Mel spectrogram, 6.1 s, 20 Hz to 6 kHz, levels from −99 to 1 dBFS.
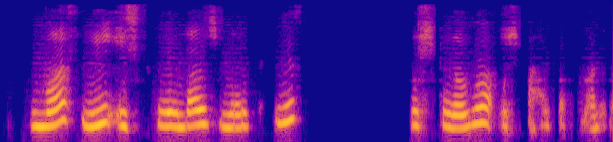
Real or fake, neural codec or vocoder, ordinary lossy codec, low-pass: fake; codec, 16 kHz, 1 kbps, FunCodec, trained on LibriTTS, 50 frames a second; AAC, 24 kbps; 5.4 kHz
